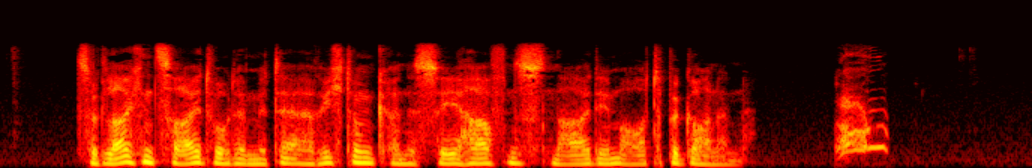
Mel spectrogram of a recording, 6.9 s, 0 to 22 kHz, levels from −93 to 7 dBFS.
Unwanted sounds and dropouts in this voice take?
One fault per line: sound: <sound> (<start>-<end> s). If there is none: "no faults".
sound: bark (5.6-5.9 s)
